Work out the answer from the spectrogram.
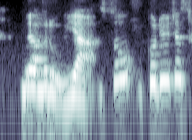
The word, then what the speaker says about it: Bagru: further, may I just ask, when you said that Bagru, if I'm spelling it, I'm Bagdu, pronouncing yeah. correctly, Bagru, yeah.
